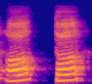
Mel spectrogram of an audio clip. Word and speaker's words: अतः: इसका जो उच्चारण है वो ह की तरह होता है, ये भी आप ध्यान रखें। यदि हम जैसे अतः होता है अ त और पीछे दो विसर्ग के बिंदु, तो उसको जब हम उच्चारण करें तो वो उच्चारण में आता है अतः।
